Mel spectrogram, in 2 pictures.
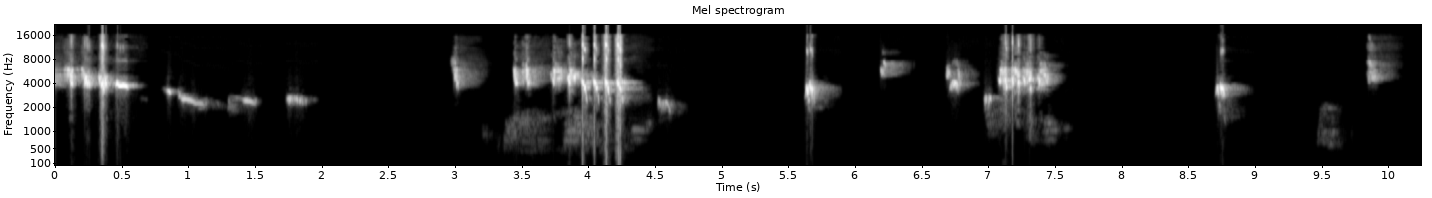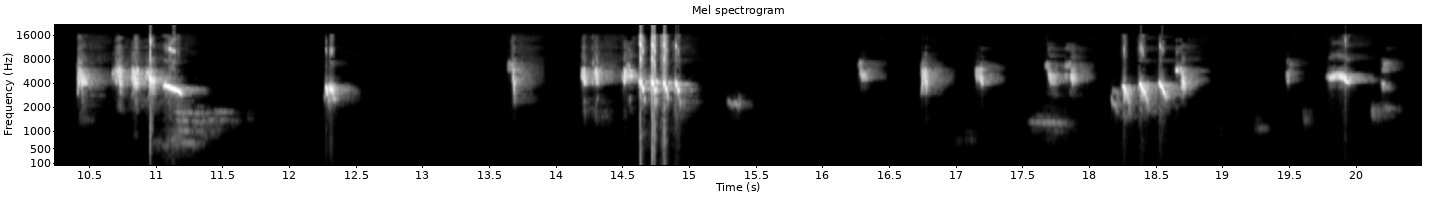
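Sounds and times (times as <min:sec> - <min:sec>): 
Horsfield's bush lark song: 0:00.0 - 0:02.0, 0:03.0 - 0:04.8, 0:05.6 - 0:07.7, 0:08.7 - 0:12.6, 0:13.6 - 0:15.5, 0:16.3 - 0:20.4.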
